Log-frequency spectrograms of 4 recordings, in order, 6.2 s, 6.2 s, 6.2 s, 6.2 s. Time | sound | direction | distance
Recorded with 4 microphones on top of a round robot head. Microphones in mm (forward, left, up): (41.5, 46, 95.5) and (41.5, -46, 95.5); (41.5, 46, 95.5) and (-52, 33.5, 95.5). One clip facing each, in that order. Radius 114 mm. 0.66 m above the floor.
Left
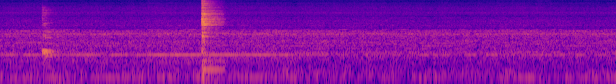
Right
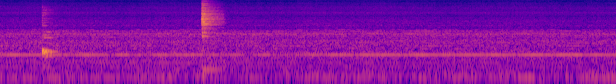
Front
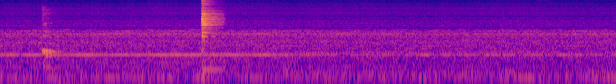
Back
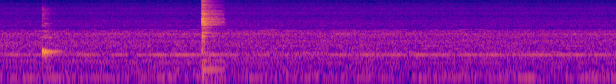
0.4 | a cowbell | 140° right | 3 m
2.0 | dishes clattering | 135° left | 0.7 m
